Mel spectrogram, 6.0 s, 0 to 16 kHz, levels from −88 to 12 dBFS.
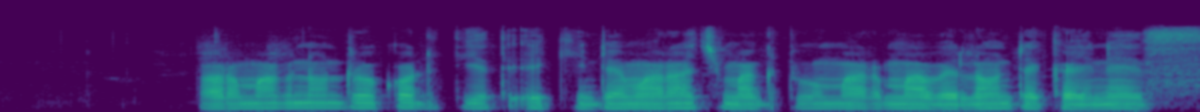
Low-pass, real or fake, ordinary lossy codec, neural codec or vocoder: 7.2 kHz; real; MP3, 48 kbps; none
